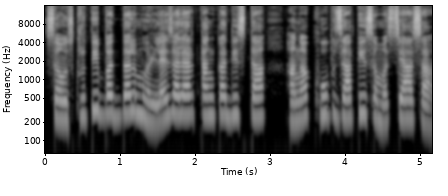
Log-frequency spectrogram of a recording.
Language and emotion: Goan Konkani, neutral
